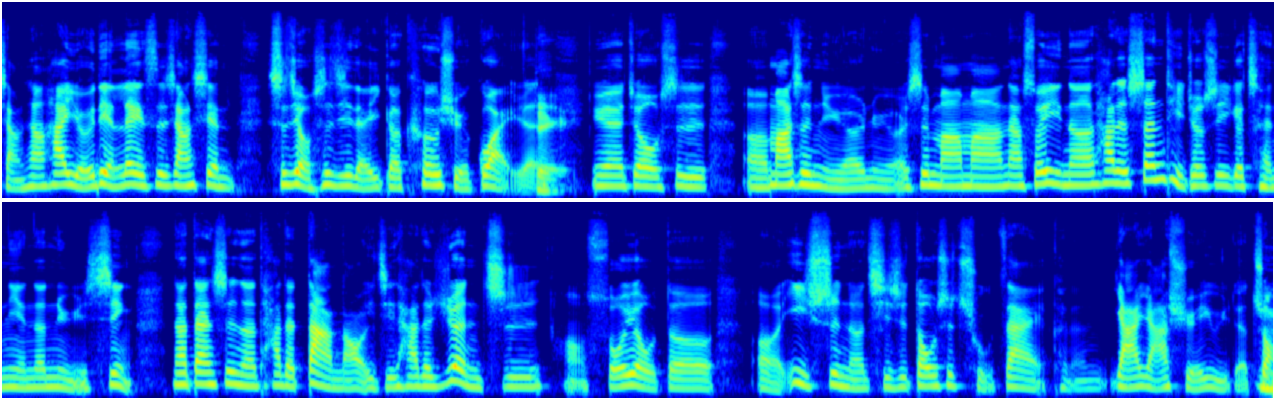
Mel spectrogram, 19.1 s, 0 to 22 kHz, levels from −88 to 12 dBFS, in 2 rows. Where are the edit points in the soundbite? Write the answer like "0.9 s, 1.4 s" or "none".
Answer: 5.8 s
